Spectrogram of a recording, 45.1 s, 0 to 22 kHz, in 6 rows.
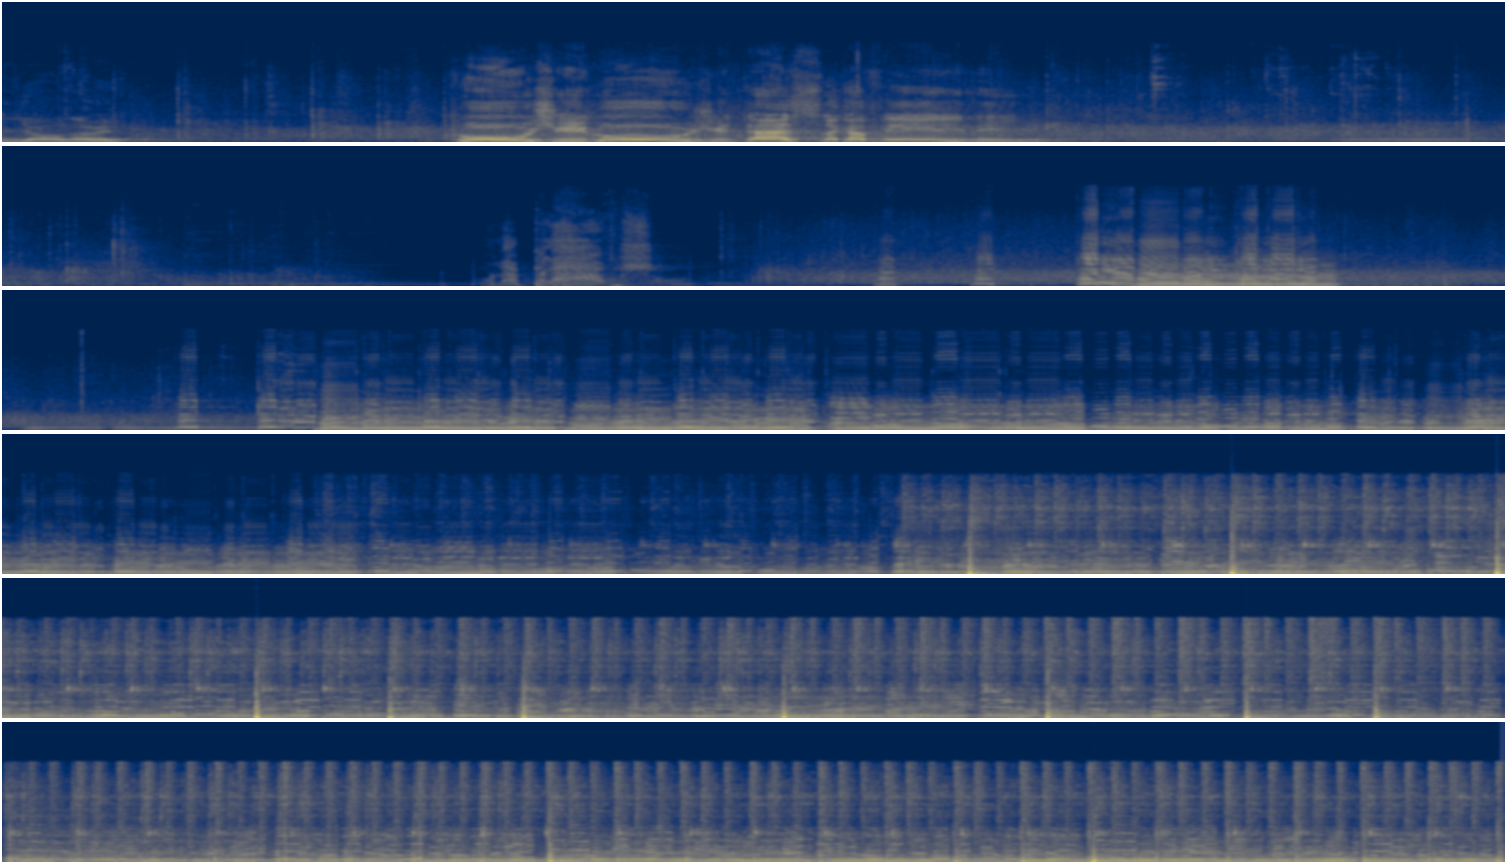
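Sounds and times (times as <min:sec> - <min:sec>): button accordion playing chords: 0:11.9 - 0:14.4, 0:15.2 - 0:45.0
steady drum beat: 0:27.0 - 0:45.0.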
